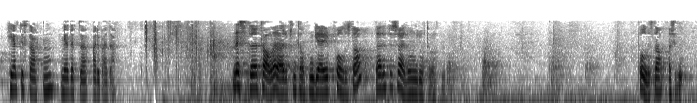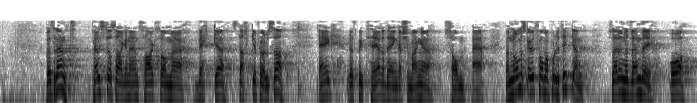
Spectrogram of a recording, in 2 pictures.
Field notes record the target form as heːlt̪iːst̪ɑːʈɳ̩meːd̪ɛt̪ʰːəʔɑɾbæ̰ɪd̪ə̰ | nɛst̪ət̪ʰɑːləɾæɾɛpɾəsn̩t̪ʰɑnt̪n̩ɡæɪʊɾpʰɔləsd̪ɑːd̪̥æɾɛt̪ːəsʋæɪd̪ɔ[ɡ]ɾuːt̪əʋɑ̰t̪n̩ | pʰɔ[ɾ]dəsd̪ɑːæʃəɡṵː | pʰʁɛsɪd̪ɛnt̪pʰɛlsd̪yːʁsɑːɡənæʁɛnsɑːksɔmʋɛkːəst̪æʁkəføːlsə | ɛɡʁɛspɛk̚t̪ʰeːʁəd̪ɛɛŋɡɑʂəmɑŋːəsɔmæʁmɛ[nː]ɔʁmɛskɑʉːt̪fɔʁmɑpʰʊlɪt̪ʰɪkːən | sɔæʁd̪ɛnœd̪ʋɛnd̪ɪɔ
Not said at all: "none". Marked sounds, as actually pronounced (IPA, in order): ŋ, l, nː

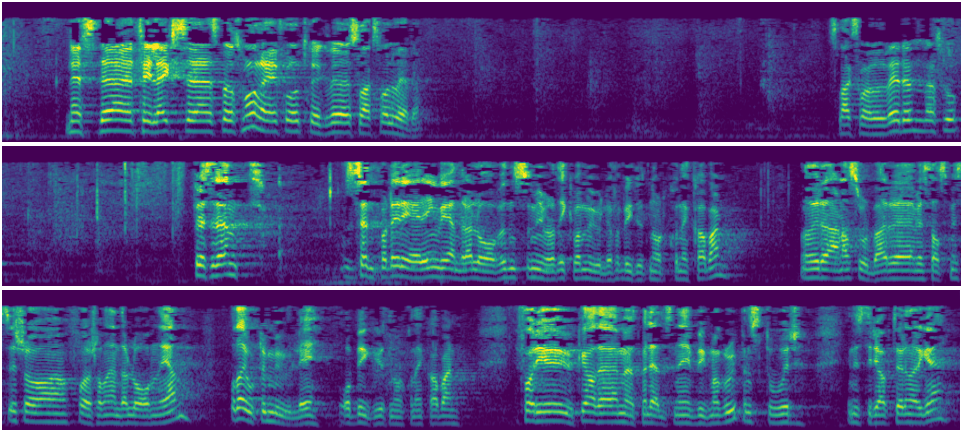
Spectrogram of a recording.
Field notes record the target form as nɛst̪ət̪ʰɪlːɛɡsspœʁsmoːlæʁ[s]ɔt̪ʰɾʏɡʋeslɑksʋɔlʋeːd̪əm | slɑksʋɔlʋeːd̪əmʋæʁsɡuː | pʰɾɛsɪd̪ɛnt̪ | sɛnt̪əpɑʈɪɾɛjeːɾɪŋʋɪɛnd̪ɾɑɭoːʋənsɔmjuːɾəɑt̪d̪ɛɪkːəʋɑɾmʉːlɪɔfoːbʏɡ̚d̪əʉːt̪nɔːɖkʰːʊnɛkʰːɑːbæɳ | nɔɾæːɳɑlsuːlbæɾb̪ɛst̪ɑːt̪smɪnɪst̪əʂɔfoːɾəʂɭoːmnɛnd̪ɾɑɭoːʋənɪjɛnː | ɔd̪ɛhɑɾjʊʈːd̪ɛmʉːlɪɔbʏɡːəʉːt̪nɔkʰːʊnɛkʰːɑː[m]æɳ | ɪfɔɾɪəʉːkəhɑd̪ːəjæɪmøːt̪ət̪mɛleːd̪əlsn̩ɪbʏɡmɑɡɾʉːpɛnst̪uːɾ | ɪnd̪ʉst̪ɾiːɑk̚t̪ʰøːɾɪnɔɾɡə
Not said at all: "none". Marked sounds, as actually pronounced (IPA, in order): f, b

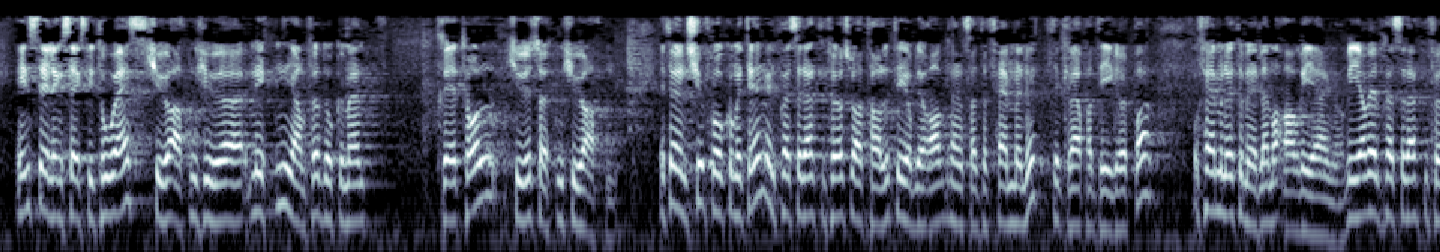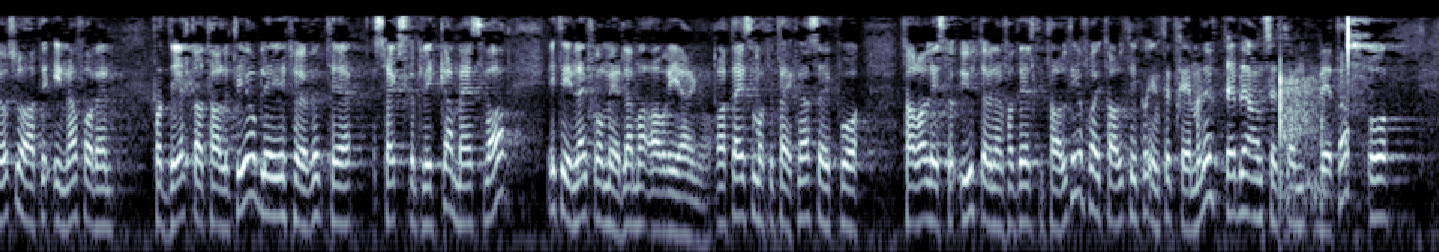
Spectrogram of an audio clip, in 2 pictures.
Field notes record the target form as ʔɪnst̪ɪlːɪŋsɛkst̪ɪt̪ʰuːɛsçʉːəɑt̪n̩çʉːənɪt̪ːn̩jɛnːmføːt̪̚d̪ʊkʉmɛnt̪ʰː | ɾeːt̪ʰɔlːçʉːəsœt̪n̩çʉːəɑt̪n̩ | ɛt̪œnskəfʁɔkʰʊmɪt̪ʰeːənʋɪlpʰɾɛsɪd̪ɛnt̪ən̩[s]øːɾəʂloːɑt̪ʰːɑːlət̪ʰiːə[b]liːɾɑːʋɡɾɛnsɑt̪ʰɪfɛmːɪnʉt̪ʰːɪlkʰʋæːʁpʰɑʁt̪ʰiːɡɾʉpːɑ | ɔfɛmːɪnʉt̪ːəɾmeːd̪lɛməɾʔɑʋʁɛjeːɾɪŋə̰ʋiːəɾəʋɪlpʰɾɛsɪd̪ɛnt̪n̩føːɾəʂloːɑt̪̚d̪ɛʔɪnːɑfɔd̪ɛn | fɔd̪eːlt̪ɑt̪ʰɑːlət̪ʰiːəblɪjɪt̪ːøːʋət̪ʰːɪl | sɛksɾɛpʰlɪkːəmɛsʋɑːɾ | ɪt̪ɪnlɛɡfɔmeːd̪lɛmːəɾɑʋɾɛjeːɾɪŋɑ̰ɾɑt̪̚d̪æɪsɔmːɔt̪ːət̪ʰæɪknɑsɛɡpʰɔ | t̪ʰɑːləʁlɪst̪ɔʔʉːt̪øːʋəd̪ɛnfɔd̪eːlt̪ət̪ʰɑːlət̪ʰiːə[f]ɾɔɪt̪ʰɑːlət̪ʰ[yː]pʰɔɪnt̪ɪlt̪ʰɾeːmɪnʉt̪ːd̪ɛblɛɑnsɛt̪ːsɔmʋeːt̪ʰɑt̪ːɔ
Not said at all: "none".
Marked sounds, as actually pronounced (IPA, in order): f, b, f, iː

